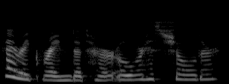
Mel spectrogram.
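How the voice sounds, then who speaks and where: A woman's voice: fairly high pitch, moderate pace, fairly bright tone, no room sound, muffled recording. A woman reading a scripted fan fiction story aloud as its narrator.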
